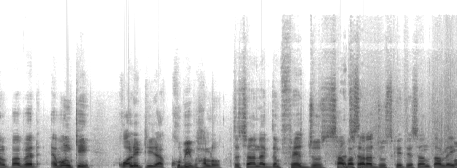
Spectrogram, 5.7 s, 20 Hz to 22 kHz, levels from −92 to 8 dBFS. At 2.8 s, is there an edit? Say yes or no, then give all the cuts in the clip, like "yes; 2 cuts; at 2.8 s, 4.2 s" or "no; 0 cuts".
yes; 1 cut; at 2.8 s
